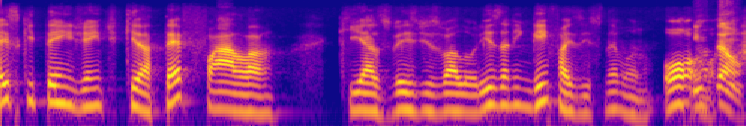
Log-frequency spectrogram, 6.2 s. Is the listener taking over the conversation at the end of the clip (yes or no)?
no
